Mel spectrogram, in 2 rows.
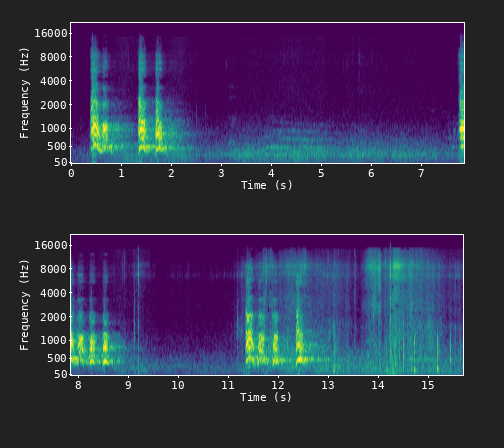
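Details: Dog chained out in the snow without shelter at night, March 2014: loud harmonic barks in bursts, single and doubled barks near the start, another at eight seconds, then a rapid run of barks with noisy hiss near the end.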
